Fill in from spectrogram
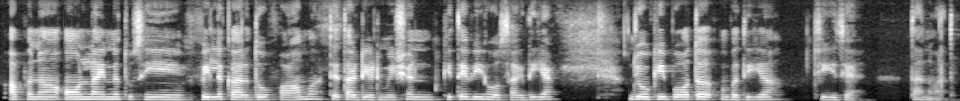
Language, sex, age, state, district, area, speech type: Punjabi, female, 30-45, Punjab, Amritsar, urban, spontaneous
